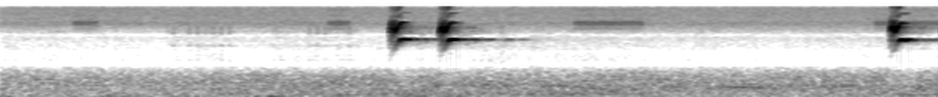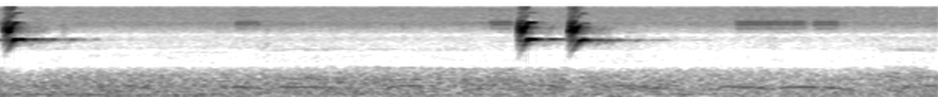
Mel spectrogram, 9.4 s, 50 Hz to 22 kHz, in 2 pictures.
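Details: Male chaffinch, a garden bird at Weener, East Frisia, Germany, March 2023: evenly spaced doublets of sharp, ringing 'pink' notes, three pairs in all, roughly every two and a half seconds, against quiet ambient noise.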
